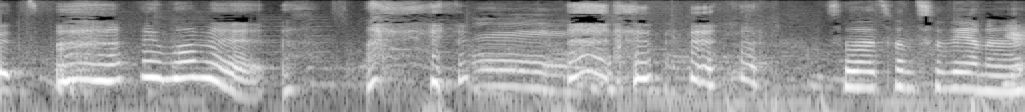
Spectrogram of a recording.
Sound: laughs

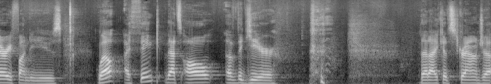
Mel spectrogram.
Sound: chuckles

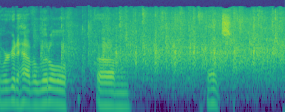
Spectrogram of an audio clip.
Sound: audience applauding

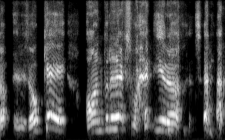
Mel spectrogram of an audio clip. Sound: laughing

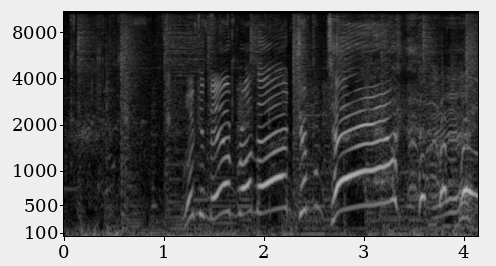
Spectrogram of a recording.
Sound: cheers

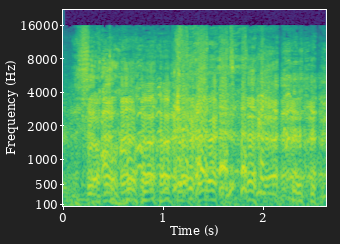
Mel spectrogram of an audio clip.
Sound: all laughs

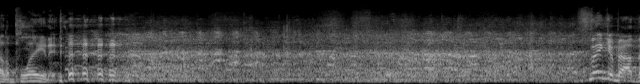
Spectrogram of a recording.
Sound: audience laughing

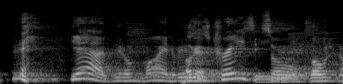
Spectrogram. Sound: laughing

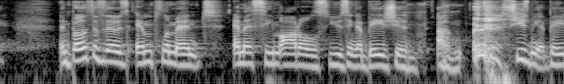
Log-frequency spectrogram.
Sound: cough

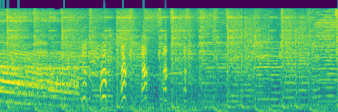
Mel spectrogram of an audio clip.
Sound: laughing

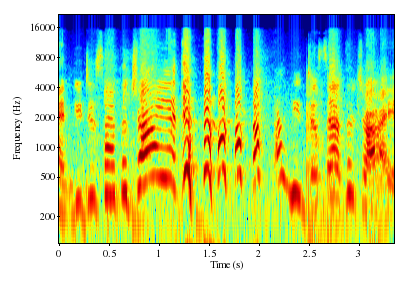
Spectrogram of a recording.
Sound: laughs

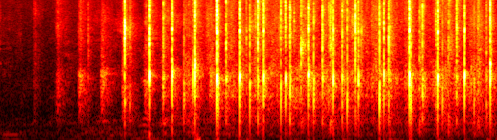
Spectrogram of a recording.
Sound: applause

